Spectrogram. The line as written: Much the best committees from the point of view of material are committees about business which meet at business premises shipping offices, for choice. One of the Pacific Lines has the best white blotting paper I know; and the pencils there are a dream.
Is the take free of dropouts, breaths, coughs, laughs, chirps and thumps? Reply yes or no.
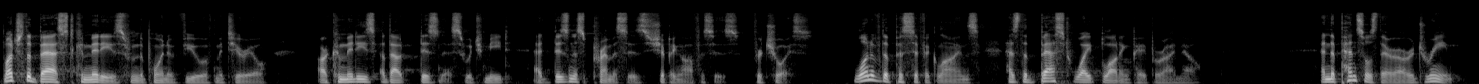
yes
